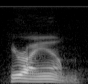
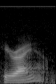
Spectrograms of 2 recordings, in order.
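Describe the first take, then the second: First: It is said sarcastically and arrogantly. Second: It is said humbly and meekly.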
